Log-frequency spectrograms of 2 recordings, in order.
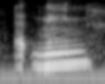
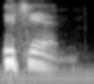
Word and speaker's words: Etienne: Etnine, was it? I already forgot how to say it. Out of Clemson. Oh. Etienne.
